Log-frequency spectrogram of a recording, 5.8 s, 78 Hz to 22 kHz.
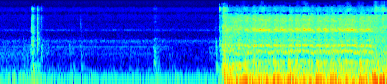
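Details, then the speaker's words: BMW E36 drift project car after radiator, fan, wiring, temporary exhaust and fuel tank work; fuel pumps heard priming, quiet cranking, catches around three seconds in, straight to steady, even idle; motor sounds fine. "It sounds like pumps kicking on. Motor sounds fucking fine. Yeah. Motor's chilling."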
